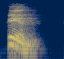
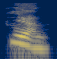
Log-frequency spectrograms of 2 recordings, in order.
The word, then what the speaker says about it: paean: And the piece of music of yours, I can never pronounce properly, P-A-E-A-N. – Pian. – Pian. – Yeah, Pian.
